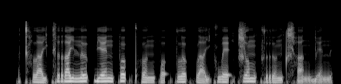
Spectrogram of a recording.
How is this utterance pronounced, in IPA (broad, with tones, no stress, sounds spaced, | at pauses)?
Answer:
kʰ l a˨˩ j k r a˥˩ j n ɯː˥˩ p̚ j e˥˩ n p o˥˩ k̚ pʰ o˧ n p ɔ˨˩ ʔ p l o˦˥ k̚ l a˩˦ j k w e˦˥ ʔ t͡ɕ o˥˩ m k r u˧ n t͡ɕʰ a˨˩ n b e˧ n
